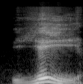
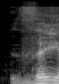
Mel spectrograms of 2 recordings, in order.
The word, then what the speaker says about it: Ye: pronunciation of my name, because a lot of people call me Ye, and it's the, because that ye, that Y, is an English way of writing TH.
